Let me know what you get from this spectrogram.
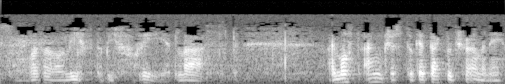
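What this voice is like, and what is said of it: German accent. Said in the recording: “The German accent.”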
